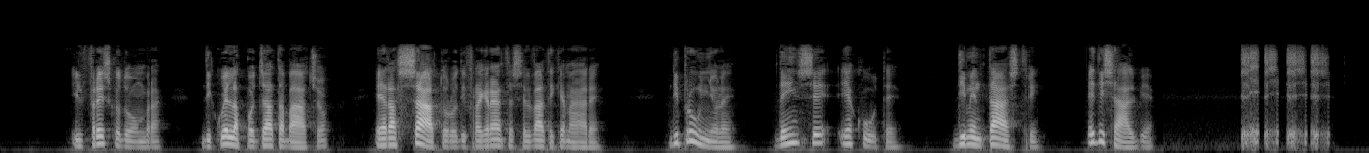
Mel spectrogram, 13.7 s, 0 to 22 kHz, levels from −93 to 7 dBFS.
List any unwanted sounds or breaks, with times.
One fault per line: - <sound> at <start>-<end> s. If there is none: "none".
- laugh at 12.4-13.3 s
